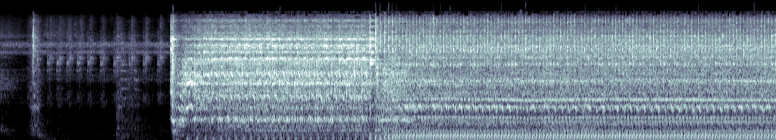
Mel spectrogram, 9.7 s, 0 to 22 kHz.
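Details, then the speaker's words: 1987 Honda 3813 lawn tractor revived after years abandoned, after an earlier timing problem, with no radiator fan, clutch or throttle cable fitted; brief cranking, then it catches at once into a very low, quiet, steady idle with no smoke; normal start and idle. "man just listen to that thing per thing is so quiet and it can idle down so low that is amazing"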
